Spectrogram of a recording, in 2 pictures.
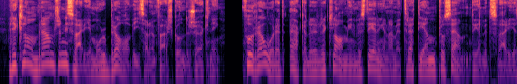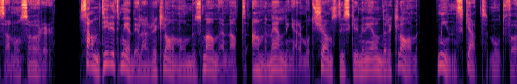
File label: newsreader sv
